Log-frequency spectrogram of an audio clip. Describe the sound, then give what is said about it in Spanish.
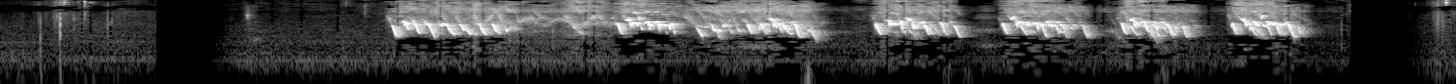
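Pigeons squawk loudly in about seven rapid, scratchy bursts, each lasting roughly a second, with brief pauses between and no talking. “No, Hansel, los lobos comen carne, son las palomas, ¿y ahora qué hacemos?”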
